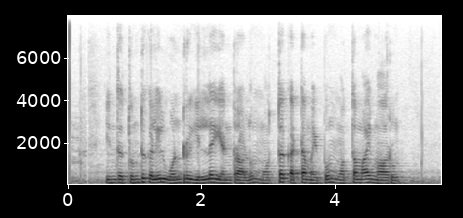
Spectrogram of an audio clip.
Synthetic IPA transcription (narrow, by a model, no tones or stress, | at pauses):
ɪnd̪ɐt̪ʊɳɖɯɣɐɭɪlɔndrɯɪlːɐɪɛndraːlɯmːɔt̪ːɐkɐʈːɐmɐɪpːɯmːɔt̪ːɐmaːjmaːrɯm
